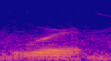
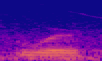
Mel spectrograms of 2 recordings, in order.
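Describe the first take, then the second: No difference in how they are said.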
